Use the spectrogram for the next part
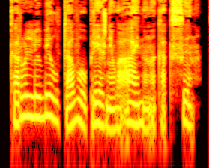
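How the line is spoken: Plain. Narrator (Russian): сказал Верению

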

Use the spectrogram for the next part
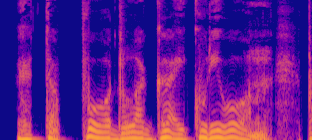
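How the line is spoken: Hissed through teeth. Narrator (Russian): прошипел Брут сквозь зубы

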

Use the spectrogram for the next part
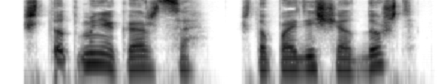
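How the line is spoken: Smirking grunt from back. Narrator (Russian): хмыкнул кто-то с задней парты

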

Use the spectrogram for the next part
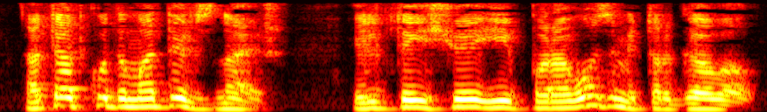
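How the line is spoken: Plain. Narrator (Russian): спросил Малахов

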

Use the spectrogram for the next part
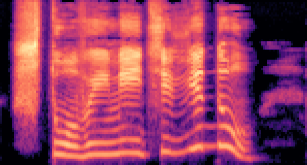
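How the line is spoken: Exclaimed. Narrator (Russian): воскликнула я

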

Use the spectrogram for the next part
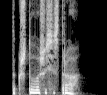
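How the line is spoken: Whisper. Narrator (Russian): прошептал он

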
